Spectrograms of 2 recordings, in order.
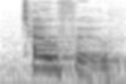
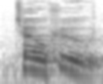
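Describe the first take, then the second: First: Tofu said by mistake, like the food, with an f; a slip, tofu with a clear f sound; slip of the tongue. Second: Tohu said properly, with an h in the middle; corrected word. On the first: Real, not acted. Preacher slipping while voicing a prayer, says tofu. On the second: Shown as a demonstration. Preacher correcting his slip for the congregation, careful Tohu. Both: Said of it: "Said tofu by accident".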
